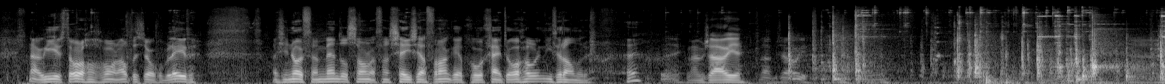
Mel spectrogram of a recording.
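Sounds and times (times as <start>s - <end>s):
speech: 0.3s - 8.7s
metal gate being opened, clanking and rattling: 7.8s - 11.6s.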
